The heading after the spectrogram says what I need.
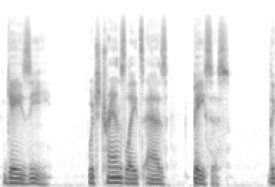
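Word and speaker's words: gzhi: The name for the primal ground in drogchin is gi pronounced gay which translates as basis.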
